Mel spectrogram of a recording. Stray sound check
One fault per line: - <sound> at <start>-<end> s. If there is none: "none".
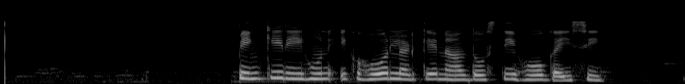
none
